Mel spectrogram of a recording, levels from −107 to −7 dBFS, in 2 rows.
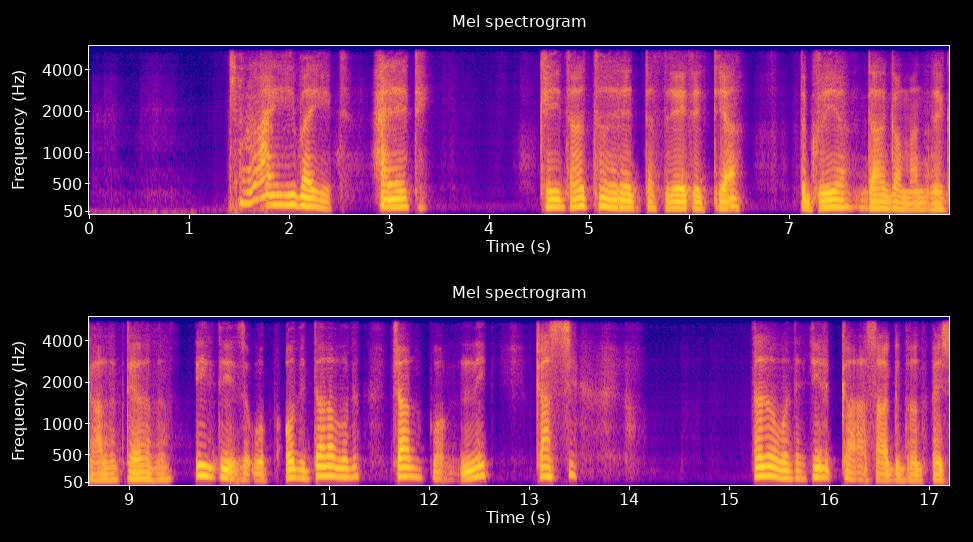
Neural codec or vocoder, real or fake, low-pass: codec, 16 kHz in and 24 kHz out, 0.4 kbps, LongCat-Audio-Codec, two codebook decoder; fake; 5.4 kHz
